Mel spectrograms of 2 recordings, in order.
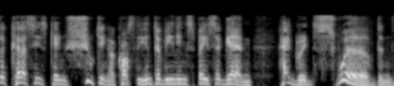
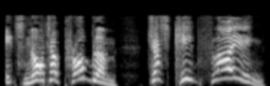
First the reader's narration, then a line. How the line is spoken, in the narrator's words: Harry shouted back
